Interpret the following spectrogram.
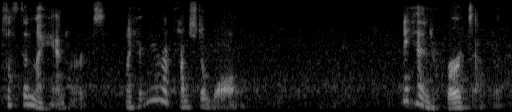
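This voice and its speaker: A man's voice: on the high side, wildly swooping pitch, a little slow. A man talking to camera in a casual vlog, rambling and swearing freely as he vents about his day. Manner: rambling, profane, venting. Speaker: spiritual sign reader. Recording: dull lo-fi recording with clear background noise.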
